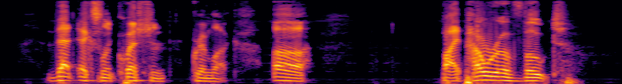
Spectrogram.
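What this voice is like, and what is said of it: Caveman-like robot voice. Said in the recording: “in your best Neanderthal robot voice... that was lame... that was really lame”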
